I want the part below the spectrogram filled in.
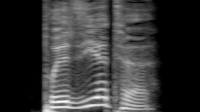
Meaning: inflection of pulsieren: 1. first/third-person singular preterite 2. first/third-person singular subjunctive II
- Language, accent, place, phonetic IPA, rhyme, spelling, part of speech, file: German, Germany, Berlin, [pʊlˈziːɐ̯tə], -iːɐ̯tə, pulsierte, verb, De-pulsierte.ogg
